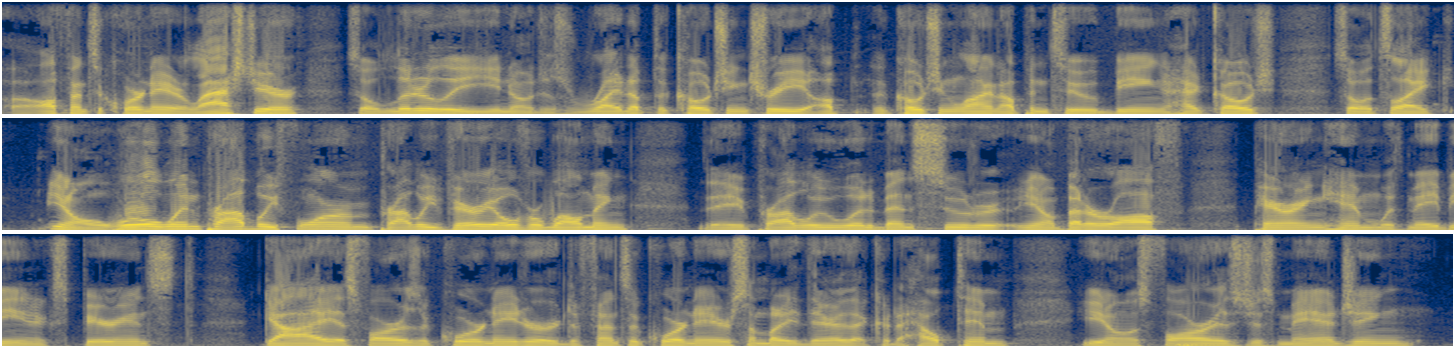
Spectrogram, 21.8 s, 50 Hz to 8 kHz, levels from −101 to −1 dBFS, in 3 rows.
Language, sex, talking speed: English, male, 210 wpm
